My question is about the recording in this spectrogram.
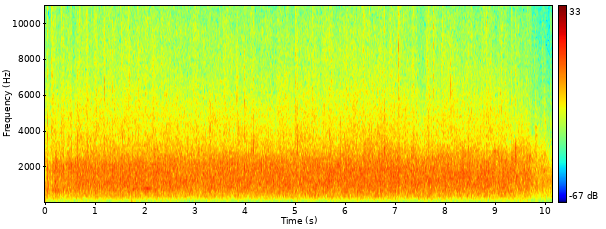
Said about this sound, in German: Applaus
